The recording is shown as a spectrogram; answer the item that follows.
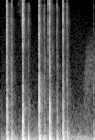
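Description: Someone types a name on a computer keyboard in a short burst of about seven crisp key clicks, close and distinct, ending with a softer tap, with no talking.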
